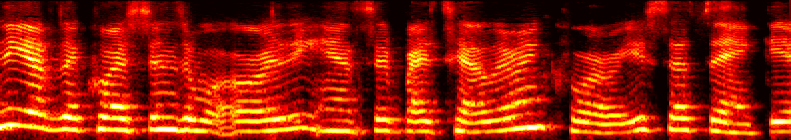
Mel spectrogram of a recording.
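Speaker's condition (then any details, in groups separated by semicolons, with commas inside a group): ALS; speech may be hard to understand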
